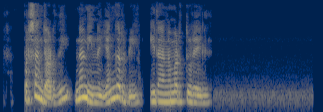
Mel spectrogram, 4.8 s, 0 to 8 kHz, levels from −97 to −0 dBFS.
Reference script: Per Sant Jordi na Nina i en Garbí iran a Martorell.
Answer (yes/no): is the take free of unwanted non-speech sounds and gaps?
yes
